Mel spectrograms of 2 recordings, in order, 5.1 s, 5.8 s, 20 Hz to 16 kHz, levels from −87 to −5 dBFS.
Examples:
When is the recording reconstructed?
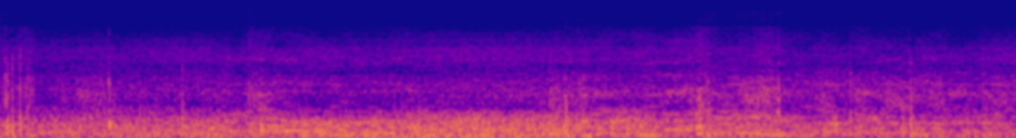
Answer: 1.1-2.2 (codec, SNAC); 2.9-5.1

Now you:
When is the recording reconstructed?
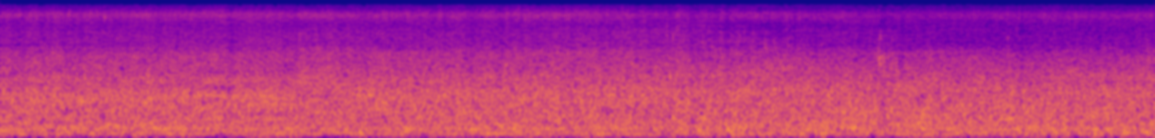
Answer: 1.0-1.9 (codec, SNAC)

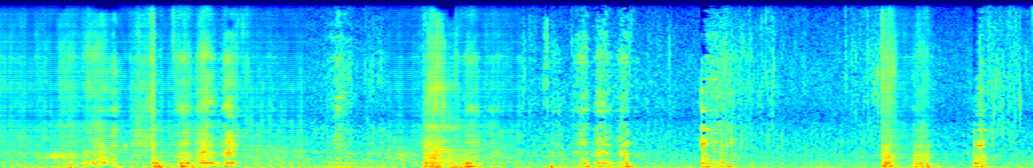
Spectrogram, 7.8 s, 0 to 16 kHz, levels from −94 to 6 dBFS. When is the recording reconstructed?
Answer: 0.0-2.3 (vocoder, Vocos); 2.9-3.9; 6.6-7.0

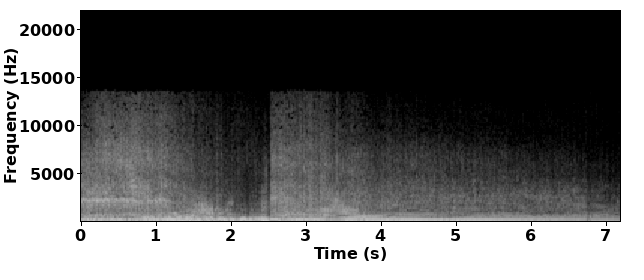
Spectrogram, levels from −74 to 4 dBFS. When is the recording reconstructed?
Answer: none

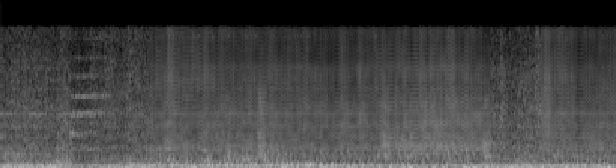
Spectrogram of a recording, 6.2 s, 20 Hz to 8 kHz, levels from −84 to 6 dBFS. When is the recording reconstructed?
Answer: 1.5-4.9 (vocoder, Vocos); 5.4-6.2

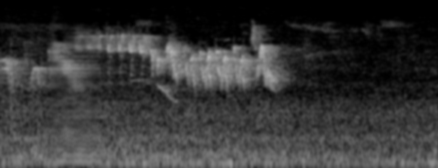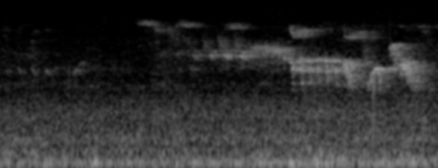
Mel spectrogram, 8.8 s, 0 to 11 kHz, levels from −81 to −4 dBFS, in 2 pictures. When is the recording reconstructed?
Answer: 0.5-1.0 (vocoder, Vocos)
